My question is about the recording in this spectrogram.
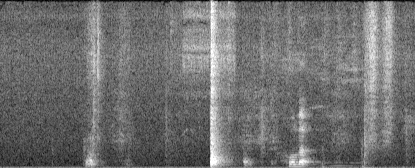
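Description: A single sharp thump about two seconds in, with a child's brief wordless vocal sounds before and after it, over a steady low hum.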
